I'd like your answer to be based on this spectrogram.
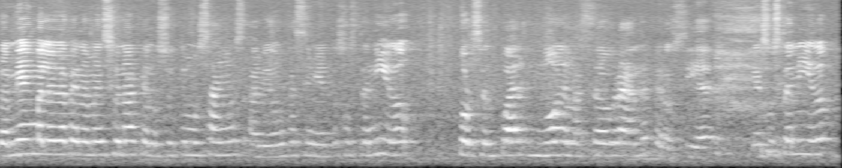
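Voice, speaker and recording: A woman in her thirties with a Salvadoran Spanish accent, presenting figures to a seminar audience and often pausing to correct and rephrase herself. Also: high-pitched, level tone. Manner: explanatory, self-correcting, many fillers. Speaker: conference speaker. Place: conference room with audience. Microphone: far camera, no mic seen. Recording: roomy, distant camera audio with background noise.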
